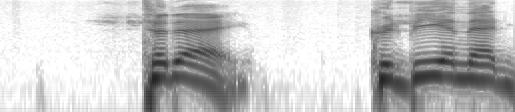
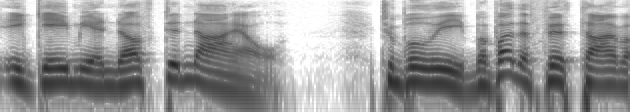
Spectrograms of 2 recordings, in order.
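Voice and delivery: ordinary talk

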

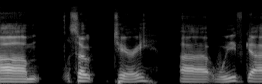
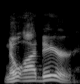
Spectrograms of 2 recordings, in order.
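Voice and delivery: Missouri drawl; 7 semitones higher, 4 dB louder than usual. Pretend. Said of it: "I just kinda went with my accent".

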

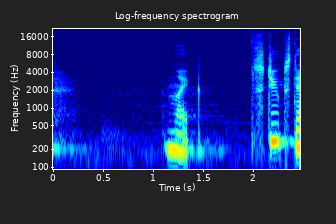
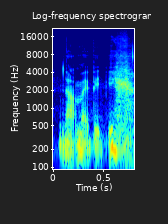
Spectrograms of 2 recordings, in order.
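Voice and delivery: laughing whisper; 10 dB quieter than usual. Real, not acted. Baby sound interrupts recording.

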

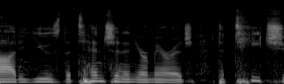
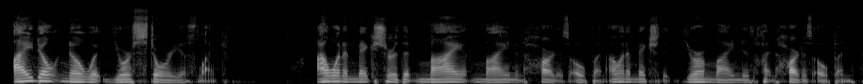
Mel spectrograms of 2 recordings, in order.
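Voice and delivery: ordinary talk, nothing marked

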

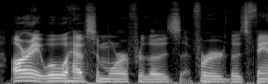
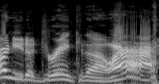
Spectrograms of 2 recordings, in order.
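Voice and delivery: mock tauntaun; 7 semitones higher, 4 dB louder than usual. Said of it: "Then it's like".

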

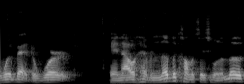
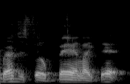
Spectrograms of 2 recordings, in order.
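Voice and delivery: usual speaking voice

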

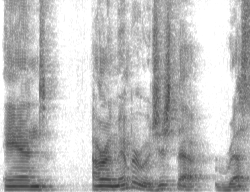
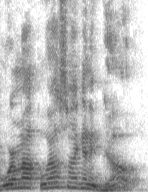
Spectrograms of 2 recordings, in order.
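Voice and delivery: desperate retold plea; 6 semitones higher, faster than usual. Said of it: "I was like".

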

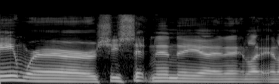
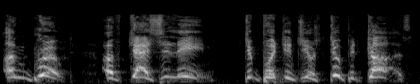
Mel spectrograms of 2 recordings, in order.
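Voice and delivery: high, shouted mock Greta Thunberg; Greta rant; 11 semitones higher than usual. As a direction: screech it like an outraged teen activist. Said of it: "Greta impression, mocking".

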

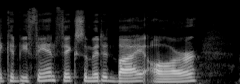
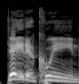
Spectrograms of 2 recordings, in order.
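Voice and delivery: bright rising greeting, a little louder; gushing over an old friend; gushed; 6 semitones higher, 4 dB louder than usual. A narrator's reading. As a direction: greet her warmly with delight. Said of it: "the huge man gushed".

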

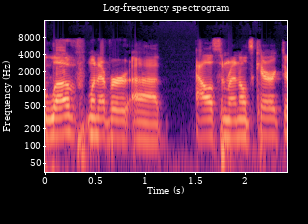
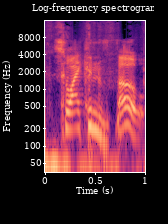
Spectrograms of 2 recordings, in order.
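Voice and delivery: lightly mocking nerd comeback, pitched up; a hint of a nerd, higher pitched; nerd response; 6 semitones higher, slower than usual. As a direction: toss it out as painfully obvious. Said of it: "it was the perfect nerd response".

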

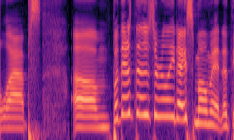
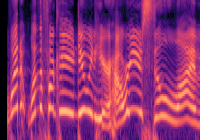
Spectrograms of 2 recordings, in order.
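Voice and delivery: high, fast mock disbelief; incredulous outburst; 12 semitones higher, faster than usual. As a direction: demand answers, hammed-up and rapid. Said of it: "and he's just like".

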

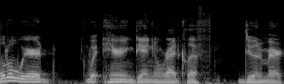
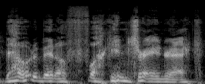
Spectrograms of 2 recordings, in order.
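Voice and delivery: amused disbelief; 6 semitones higher, 3 dB louder, slower than usual. Real, not acted. Laughing, piling on the casting idea.

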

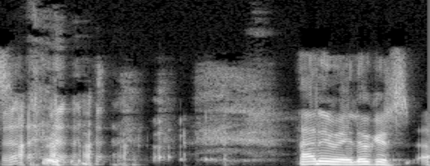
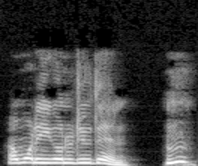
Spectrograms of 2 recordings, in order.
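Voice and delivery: imitating Audrey; 11 semitones higher, 4 dB louder, much faster than usual. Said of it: "she'll do something like".

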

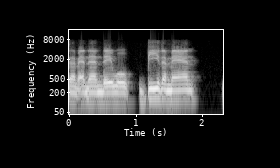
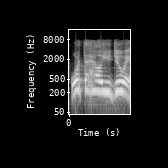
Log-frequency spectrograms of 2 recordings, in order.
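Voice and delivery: retold coach's yell; 10 semitones higher than usual. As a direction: imitate a coach yelling in protest. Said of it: "tried to yell at us".

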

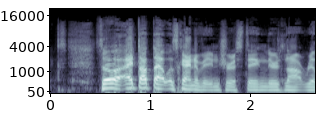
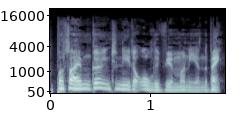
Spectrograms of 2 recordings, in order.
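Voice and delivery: put-on British accent. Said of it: "Is that your British accent?".

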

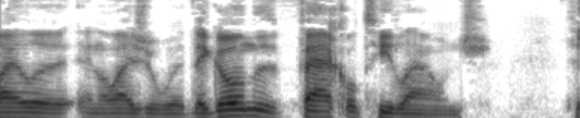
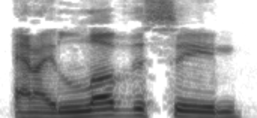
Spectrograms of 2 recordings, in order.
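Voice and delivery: ordinary talk

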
